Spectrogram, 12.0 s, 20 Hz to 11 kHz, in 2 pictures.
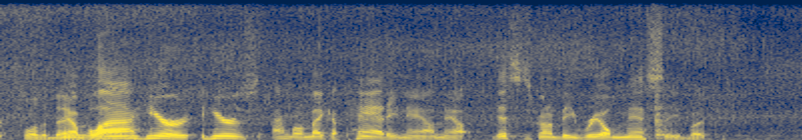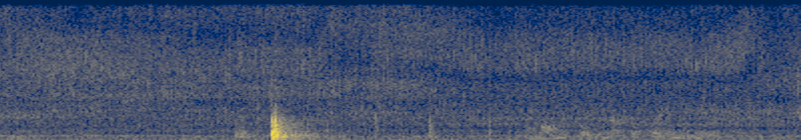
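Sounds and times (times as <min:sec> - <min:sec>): fish frying in hot oil: 0:00.0 - 0:12.0.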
